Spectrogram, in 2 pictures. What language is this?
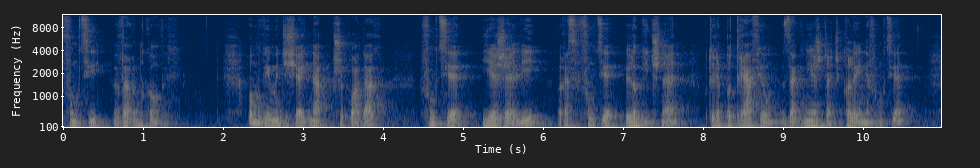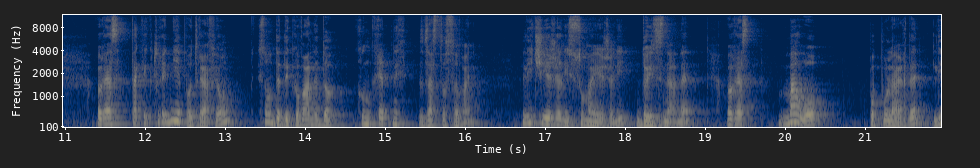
Polish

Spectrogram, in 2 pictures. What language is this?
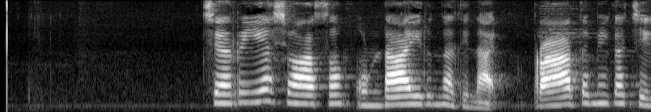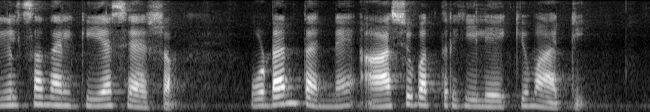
Malayalam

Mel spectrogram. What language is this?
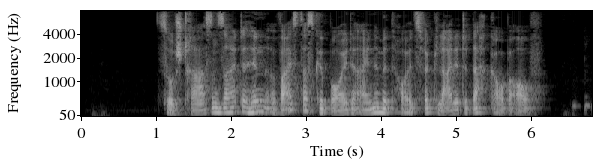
German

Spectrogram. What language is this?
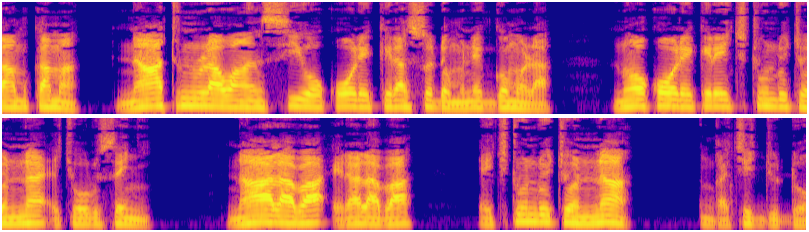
Ganda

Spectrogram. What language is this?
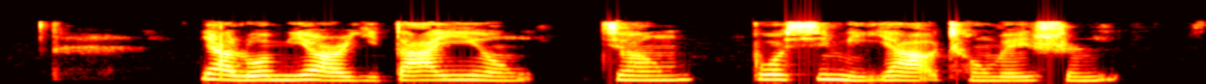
Chinese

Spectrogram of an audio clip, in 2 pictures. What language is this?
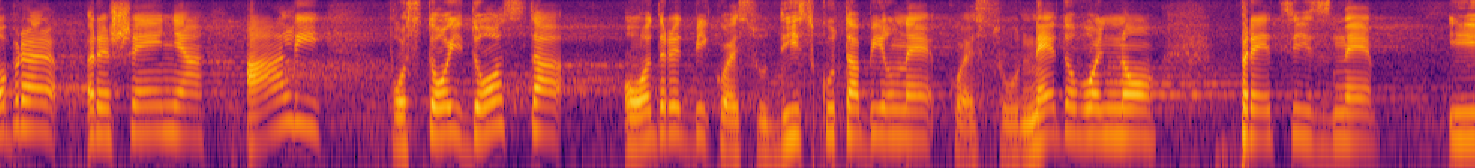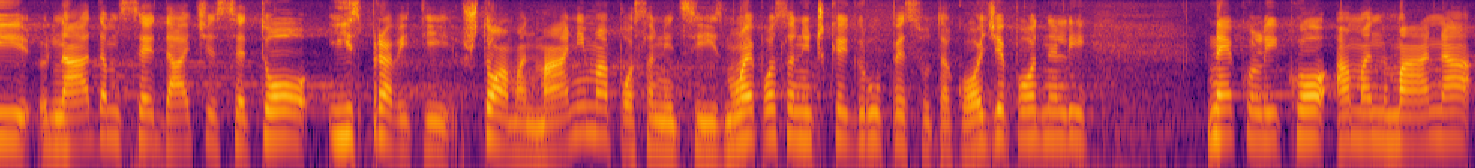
Serbian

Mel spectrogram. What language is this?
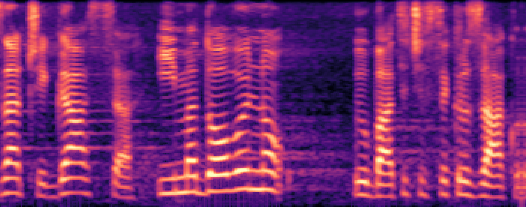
Serbian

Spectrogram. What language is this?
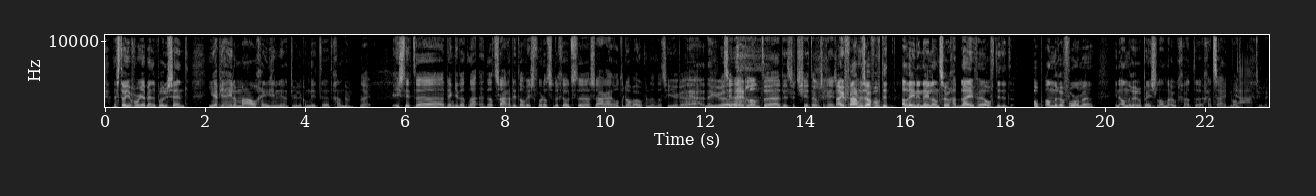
Dutch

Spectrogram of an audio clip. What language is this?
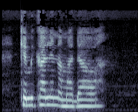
Swahili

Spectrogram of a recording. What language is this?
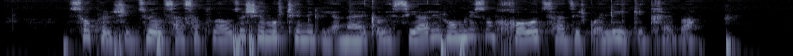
Georgian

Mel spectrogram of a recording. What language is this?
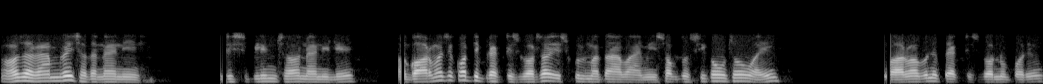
Nepali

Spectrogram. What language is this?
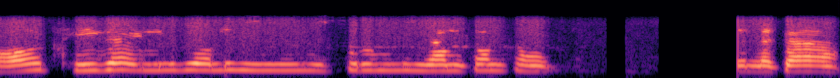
Santali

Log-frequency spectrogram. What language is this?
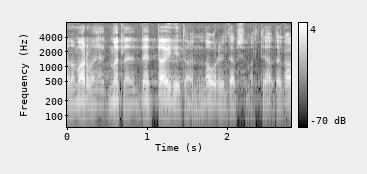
Estonian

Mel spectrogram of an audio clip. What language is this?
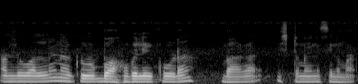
Telugu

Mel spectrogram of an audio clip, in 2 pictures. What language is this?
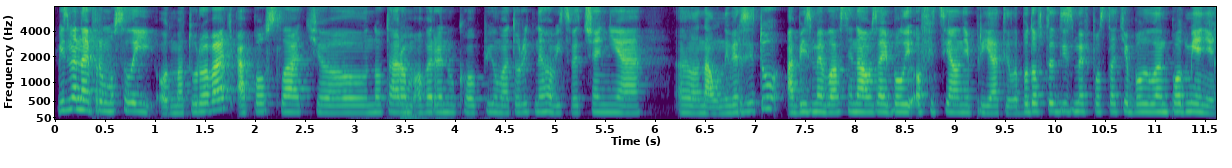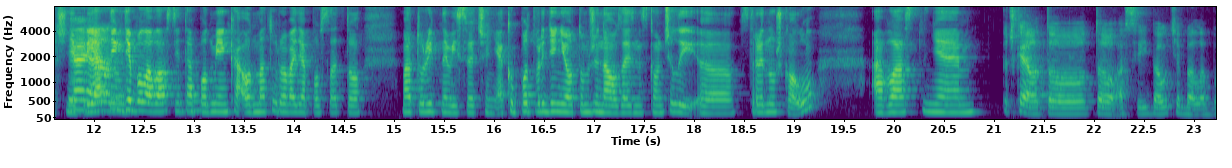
Slovak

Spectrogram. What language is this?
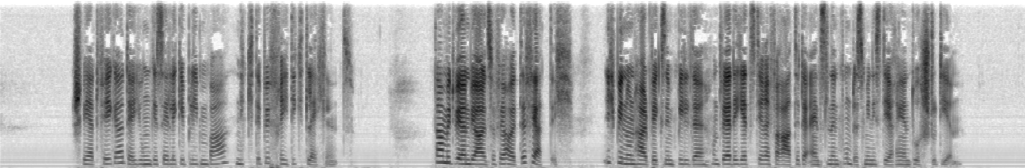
German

